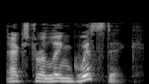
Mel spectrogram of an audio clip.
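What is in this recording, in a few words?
"extralinguistic", British English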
